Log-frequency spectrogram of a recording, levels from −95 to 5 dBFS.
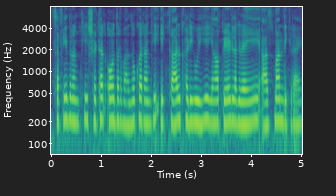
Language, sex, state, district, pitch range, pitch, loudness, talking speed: Hindi, female, Bihar, Gopalganj, 195-210 Hz, 200 Hz, -16 LUFS, 265 wpm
